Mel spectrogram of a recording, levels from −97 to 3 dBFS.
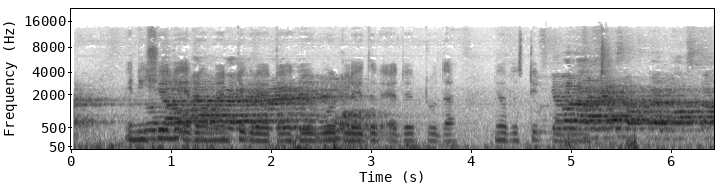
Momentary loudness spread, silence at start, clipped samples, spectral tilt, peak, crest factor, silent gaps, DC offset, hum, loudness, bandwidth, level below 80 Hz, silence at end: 16 LU; 0 s; under 0.1%; -5.5 dB/octave; -2 dBFS; 14 dB; none; under 0.1%; none; -14 LUFS; 14 kHz; -32 dBFS; 0 s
